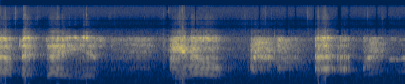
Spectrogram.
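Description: Speech heard over a telephone line, thin-sounding with the high end cut off, in short phrases with brief pauses.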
